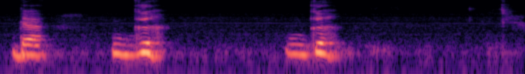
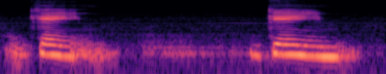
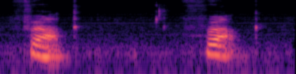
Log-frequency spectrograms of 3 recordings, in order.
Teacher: the place of articulation of the G sound would be a velar sound because the back of your tongue is touching the back of your mouth, which is the velum.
